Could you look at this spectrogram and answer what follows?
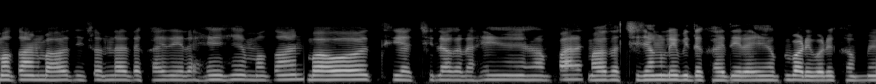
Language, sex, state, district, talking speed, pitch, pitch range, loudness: Hindi, female, Chhattisgarh, Korba, 205 wpm, 205 Hz, 200-210 Hz, -26 LUFS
